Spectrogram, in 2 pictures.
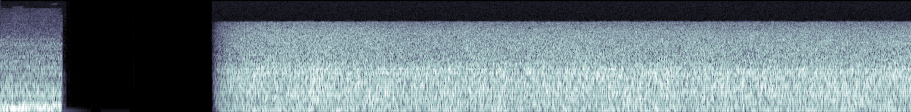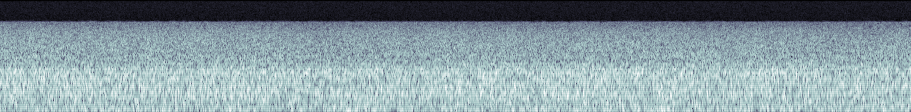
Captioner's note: river sounds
